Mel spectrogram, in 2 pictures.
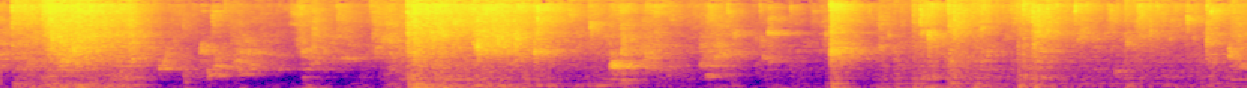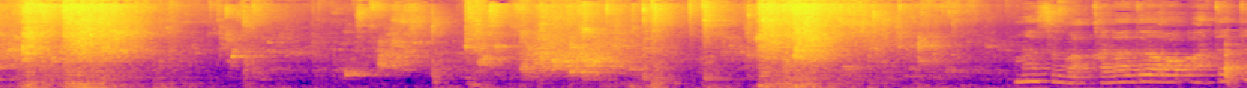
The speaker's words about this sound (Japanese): お風呂に入る前に洗面器で体を流します。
